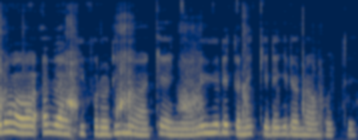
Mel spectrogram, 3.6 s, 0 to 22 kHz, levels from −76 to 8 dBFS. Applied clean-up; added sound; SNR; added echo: none; Chewing, mastication; 11 dB; none.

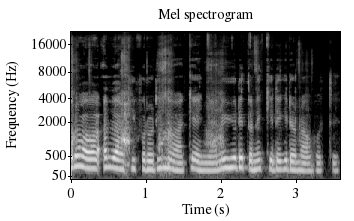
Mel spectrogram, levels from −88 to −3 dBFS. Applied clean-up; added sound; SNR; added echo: neural mask model Resemble Enhance denoiser.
